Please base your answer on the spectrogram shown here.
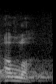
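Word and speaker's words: الله: Sekali dia lagi lewat di tong sampah terlihat di situ ada kertas kaligrafi alif lam lam ha. Bacanya apa? Allah.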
